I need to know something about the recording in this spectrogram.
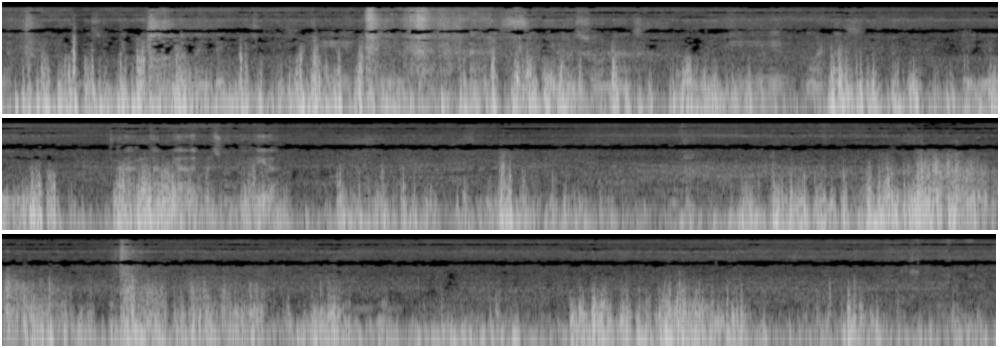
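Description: A car's engine and tyres rumble steadily from inside.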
